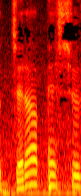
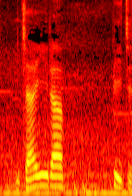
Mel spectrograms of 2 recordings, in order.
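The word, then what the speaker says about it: J'ai la pêche: ハカ 2 枚ゲットこれ読み方ジェラペッシュでしたねジャイラピーチじゃなかったで桃を持っ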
